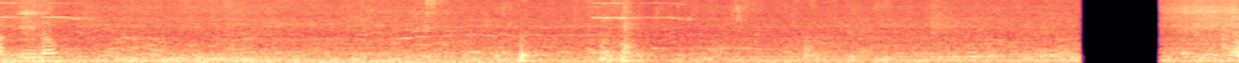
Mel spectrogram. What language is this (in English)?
Filipino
